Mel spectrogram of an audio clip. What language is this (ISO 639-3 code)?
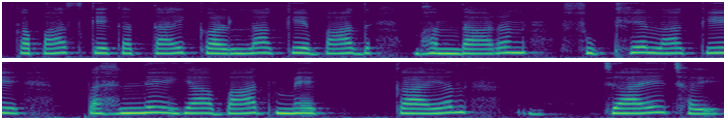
mai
